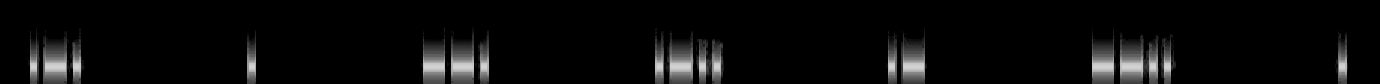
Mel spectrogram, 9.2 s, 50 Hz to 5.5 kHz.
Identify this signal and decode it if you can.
Morse code, heard as a keyed tone, about 25 wpm, spaced as for 7 wpm, 600 Hz. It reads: REGLAZE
